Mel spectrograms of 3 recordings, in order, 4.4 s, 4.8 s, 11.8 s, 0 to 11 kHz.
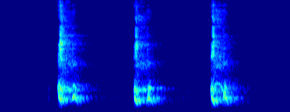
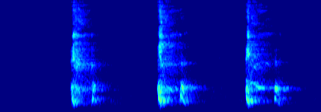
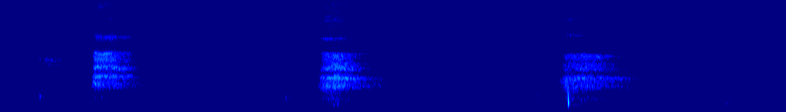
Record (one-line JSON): {"three_cough_length": "4.4 s", "three_cough_amplitude": 4826, "three_cough_signal_mean_std_ratio": 0.36, "cough_length": "4.8 s", "cough_amplitude": 2952, "cough_signal_mean_std_ratio": 0.38, "exhalation_length": "11.8 s", "exhalation_amplitude": 321, "exhalation_signal_mean_std_ratio": 0.4, "survey_phase": "alpha (2021-03-01 to 2021-08-12)", "age": "65+", "gender": "Female", "wearing_mask": "No", "symptom_none": true, "smoker_status": "Current smoker (1 to 10 cigarettes per day)", "respiratory_condition_asthma": false, "respiratory_condition_other": false, "recruitment_source": "REACT", "submission_delay": "2 days", "covid_test_result": "Negative", "covid_test_method": "RT-qPCR"}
